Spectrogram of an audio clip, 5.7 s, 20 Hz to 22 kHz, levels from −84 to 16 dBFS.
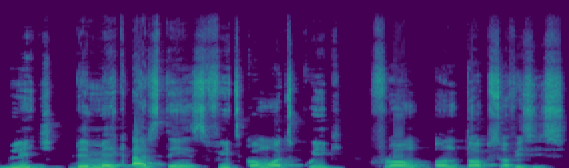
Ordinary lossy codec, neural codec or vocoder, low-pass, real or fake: none; none; 19.8 kHz; real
